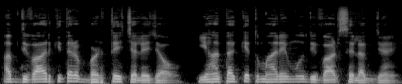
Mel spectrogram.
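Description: A man voicing a cunning masked gunman in an audiobook who gives hushed, threatening orders. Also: medium pitch, close to an everyday voice. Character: menacing masked male gunman, cunning and cold.

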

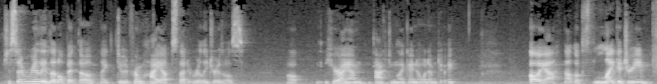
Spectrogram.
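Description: Expressive and a bit bright, with a gravelly edge, this woman's medium-pitched voice moves at normal speed over slight background noise. She's a beauty and lifestyle vlogger in her twenties, chatting casually and self-deprecatingly with her viewers in the living room and kitchen of her home, bubbly and informal throughout.

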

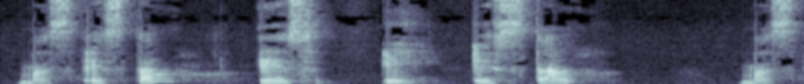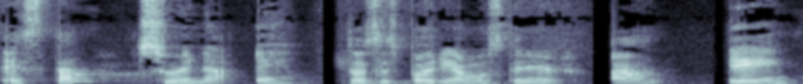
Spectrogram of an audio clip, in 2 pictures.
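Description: A woman's voice: mid-range voice, animated. A woman teaching an alphabet, spelling out syllables one by one in a patient, explaining way. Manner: patient, spelling out sounds slowly. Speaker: language teacher. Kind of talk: explaining on a whiteboard.

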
